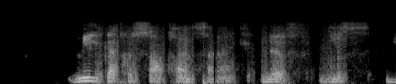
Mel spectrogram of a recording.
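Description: A speech clip that sounds rough and raspy from start to finish, with a thin, buzzy edge to the voiced sounds and hissy, noise-like upper frequencies. That is the AMR wideband (HD Voice) codec at one of its lowest rates, consistent with about 8.85 kbit/s. At that rate the coder cannot model the pulse excitation and vocal tract finely enough below 6.4 kHz, and the band above that is filled only with shaped noise, so the damage is plainly audible throughout. From 0.95 s to 3.48 s a steady robotic rattle at 100 Hz rides on top of the speech and is present only while there is sound to carry it. This is buffer tearing: the writer and the hardware reader of the playback ring buffer have drifted so that they cross inside every 10 ms period. Roughly a third of each period replays audio from about 40 ms earlier, and the hard joins on either side of that stale stretch repeat a hundred times a second. 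Within that stretch, from 2.13 s to 2.18 s, the sound briefly dips and warbles for 20 ms before recovering with a moment of weakness. That is a lost AMR speech frame, consistent with a single frame failing its checksum, after which the decoder concealed the gap by reusing the previous pitch and vocal tract settings at reduced gain.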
